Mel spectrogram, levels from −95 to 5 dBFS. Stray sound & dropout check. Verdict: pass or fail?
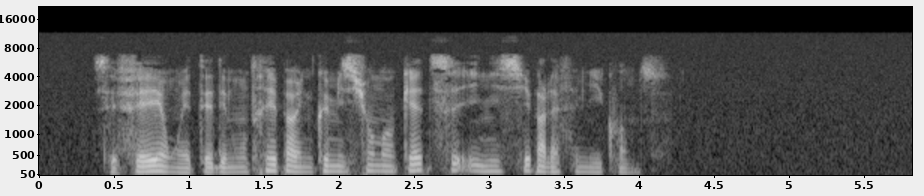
pass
